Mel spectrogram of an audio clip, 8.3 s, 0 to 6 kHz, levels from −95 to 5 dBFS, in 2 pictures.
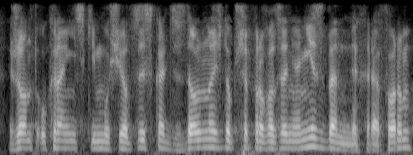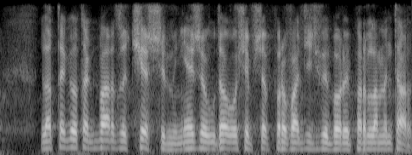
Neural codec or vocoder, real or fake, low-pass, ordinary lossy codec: codec, 24 kHz, 6 kbps, HILCodec; fake; 5.4 kHz; AAC, 48 kbps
